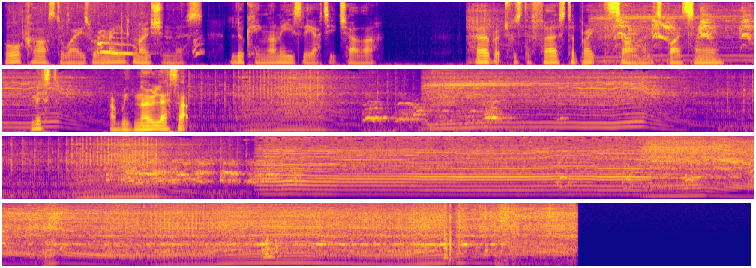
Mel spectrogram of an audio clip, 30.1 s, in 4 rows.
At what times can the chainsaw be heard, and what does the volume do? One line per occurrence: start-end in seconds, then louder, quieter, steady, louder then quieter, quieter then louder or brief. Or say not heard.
4.6-28.4 louder.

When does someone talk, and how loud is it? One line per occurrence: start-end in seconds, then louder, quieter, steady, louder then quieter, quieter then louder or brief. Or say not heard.
0.0-9.4 louder.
